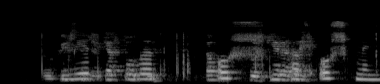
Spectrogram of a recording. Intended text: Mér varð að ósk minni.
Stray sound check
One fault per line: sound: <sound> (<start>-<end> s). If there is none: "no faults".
no faults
